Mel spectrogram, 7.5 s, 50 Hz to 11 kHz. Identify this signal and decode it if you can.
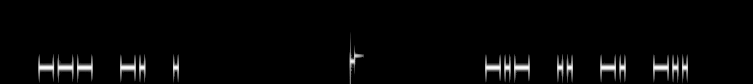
Morse code, heard as a keyed tone, about 25 wpm, spaced as for 18 wpm, 690 Hz. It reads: ONE KIND
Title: 2x Character Spacing - Top 200 Words - 25wpm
